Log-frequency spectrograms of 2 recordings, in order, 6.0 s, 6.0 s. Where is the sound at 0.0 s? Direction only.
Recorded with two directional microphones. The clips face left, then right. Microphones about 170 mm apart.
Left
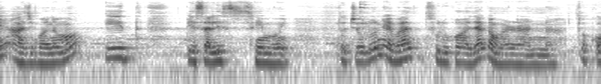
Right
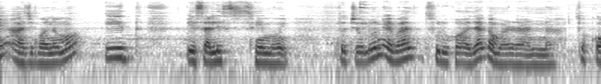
45° right (ahead or behind).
